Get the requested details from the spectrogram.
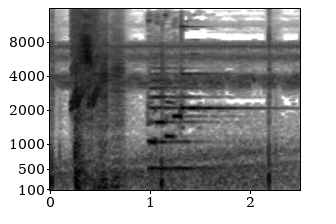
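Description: Short electronic chimes ring out.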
